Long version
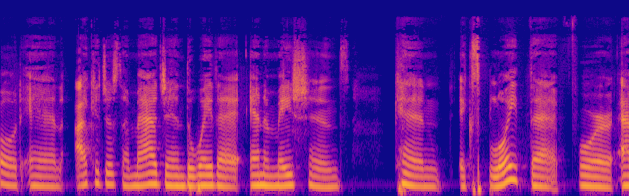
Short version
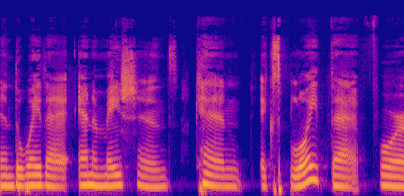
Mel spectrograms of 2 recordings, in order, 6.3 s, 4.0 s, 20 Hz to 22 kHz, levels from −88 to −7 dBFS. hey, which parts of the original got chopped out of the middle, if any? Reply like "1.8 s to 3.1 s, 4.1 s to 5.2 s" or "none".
3.6 s to 3.9 s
